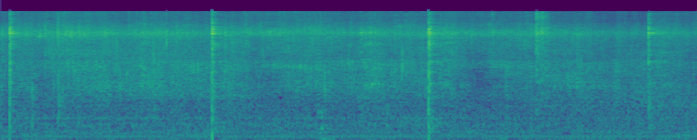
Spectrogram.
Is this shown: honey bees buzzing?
no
